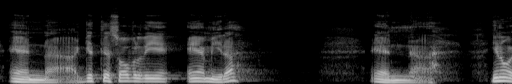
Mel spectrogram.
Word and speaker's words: ammeter: always called it an ant meter because you're metering amps but it's actually pronounced ammeter it's amm you know there's no p in it but anyway go figure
